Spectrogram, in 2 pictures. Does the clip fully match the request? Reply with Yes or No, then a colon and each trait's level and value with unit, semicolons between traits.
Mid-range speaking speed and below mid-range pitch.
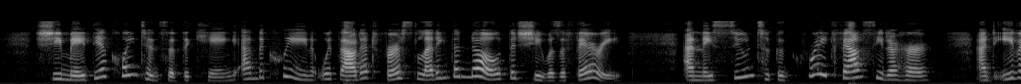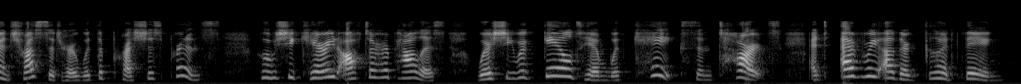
No: average, 170 wpm; very high, 285 Hz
